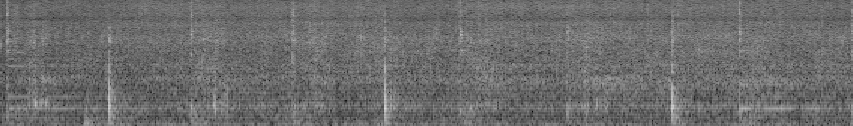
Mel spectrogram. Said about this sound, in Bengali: টমেটোটা আমি খুব বেশি ভেজে ফেলবো না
